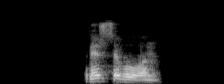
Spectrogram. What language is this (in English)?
Tatar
